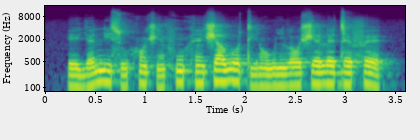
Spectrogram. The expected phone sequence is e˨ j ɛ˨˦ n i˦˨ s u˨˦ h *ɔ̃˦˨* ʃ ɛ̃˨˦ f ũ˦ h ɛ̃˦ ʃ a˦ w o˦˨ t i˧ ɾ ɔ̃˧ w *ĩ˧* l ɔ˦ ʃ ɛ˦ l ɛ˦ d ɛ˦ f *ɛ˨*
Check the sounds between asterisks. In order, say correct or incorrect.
correct, correct, incorrect: ɛ˦˨

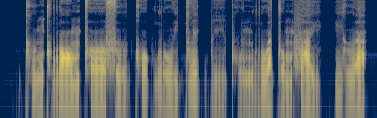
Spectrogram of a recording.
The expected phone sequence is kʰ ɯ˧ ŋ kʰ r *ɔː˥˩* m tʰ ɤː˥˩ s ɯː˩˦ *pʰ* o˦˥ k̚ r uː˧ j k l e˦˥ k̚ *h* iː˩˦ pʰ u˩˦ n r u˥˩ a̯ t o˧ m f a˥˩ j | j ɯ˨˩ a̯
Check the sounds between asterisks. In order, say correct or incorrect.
correct, incorrect: kʰ, incorrect: p

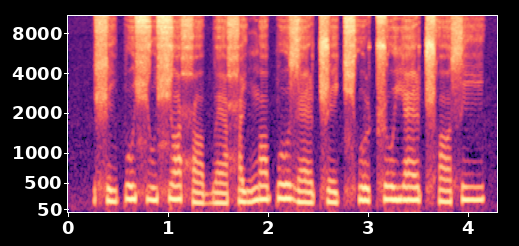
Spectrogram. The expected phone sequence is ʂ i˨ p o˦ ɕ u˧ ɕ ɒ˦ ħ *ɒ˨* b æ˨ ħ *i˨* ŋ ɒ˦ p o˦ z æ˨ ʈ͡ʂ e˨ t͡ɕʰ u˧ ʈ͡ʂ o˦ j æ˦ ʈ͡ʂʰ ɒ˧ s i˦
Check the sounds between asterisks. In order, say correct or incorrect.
correct, correct

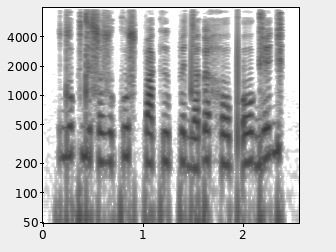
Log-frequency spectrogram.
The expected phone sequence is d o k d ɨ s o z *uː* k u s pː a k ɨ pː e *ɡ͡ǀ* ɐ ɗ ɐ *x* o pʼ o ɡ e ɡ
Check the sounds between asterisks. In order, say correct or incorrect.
incorrect: u, incorrect: d, incorrect: h

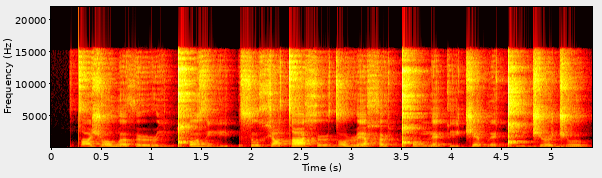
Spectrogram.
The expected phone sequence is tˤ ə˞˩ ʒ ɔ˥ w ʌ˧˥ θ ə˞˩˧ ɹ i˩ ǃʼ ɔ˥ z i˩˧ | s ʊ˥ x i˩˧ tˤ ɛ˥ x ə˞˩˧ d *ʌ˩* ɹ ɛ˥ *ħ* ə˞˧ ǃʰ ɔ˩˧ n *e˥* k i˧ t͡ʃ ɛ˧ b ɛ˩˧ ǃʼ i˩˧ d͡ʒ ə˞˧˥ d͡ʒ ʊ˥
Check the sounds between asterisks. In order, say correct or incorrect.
incorrect: ɔ˩, correct, incorrect: ɛ˥

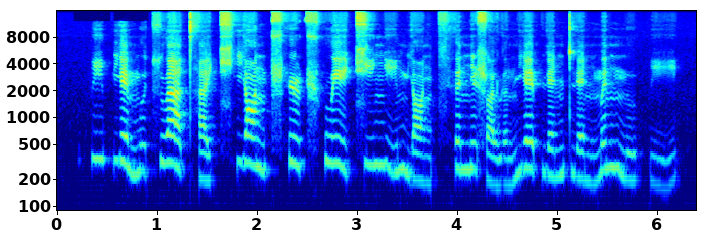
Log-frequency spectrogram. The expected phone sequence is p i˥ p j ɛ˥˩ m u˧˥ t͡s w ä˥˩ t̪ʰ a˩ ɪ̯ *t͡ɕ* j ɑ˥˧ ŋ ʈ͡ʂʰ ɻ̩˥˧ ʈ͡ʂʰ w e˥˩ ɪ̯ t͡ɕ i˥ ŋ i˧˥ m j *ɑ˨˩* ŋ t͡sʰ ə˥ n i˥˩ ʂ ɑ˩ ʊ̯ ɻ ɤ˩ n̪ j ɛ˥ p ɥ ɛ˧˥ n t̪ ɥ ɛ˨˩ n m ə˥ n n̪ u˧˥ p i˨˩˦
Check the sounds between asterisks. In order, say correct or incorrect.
incorrect: t͡ɕʰ, correct

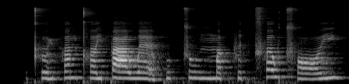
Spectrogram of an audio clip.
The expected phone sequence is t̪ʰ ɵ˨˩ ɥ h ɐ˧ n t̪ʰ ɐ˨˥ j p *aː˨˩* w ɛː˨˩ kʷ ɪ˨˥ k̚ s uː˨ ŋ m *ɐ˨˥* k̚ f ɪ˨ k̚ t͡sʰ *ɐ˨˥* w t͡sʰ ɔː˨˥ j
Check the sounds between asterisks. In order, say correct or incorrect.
incorrect: aː˨, correct, incorrect: ɐ˥

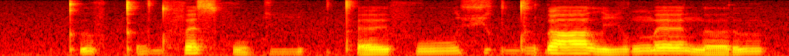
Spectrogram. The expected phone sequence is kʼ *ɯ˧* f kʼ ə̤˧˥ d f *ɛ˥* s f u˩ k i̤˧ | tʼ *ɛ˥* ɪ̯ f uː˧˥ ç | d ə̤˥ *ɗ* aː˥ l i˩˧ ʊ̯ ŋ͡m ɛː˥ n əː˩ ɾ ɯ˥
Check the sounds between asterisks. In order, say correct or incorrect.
correct, correct, incorrect: ɛ˩˧, correct

